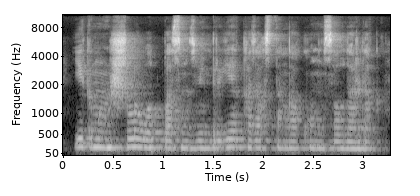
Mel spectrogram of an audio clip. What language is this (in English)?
Kazakh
